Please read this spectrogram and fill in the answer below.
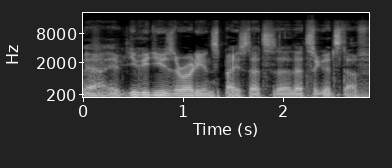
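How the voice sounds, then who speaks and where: A man puts on a character voice that is raspy and very deep. He speaks at a fairly quick pace in a monotone, flat intonation. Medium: actual play. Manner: loose, rambling, casual.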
